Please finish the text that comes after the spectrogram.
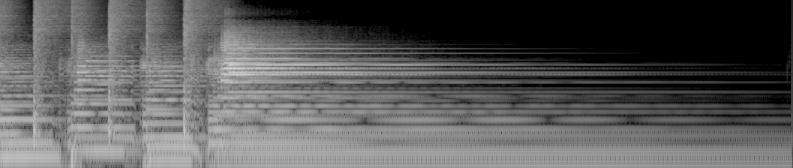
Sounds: musical instrument, guitar, plucked string instrument, music

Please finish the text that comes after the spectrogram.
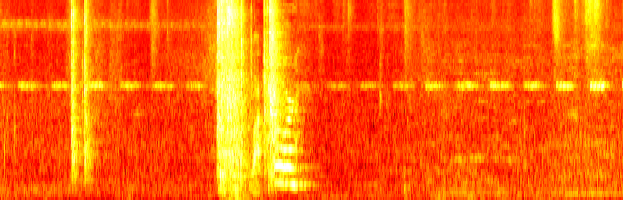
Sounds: insect, cricket

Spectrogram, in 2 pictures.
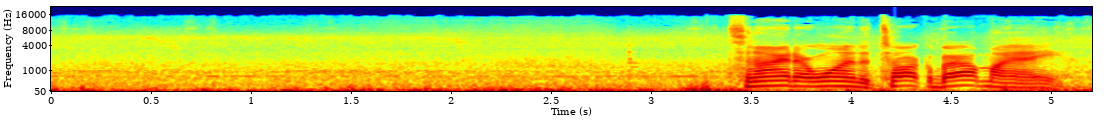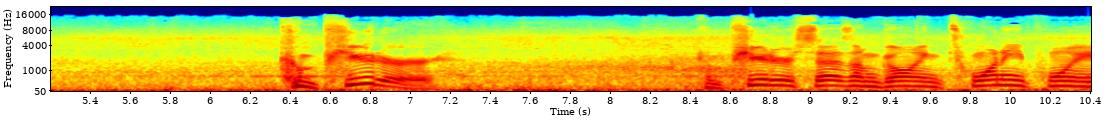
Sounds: vehicle, speech, bicycle

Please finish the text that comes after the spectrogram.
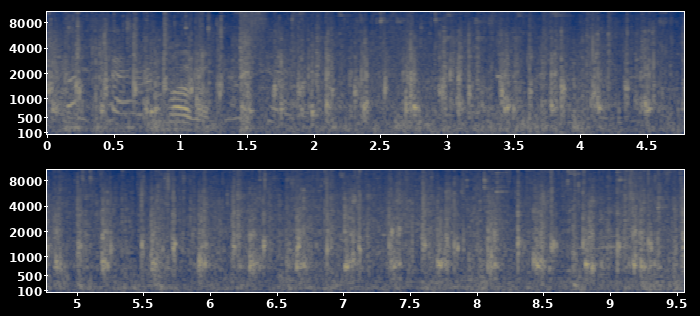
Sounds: horse clip-clop

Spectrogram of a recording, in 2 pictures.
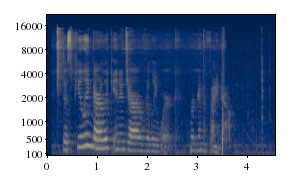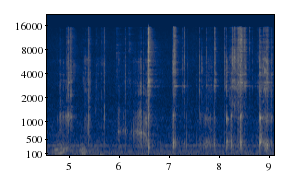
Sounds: inside a small room, speech

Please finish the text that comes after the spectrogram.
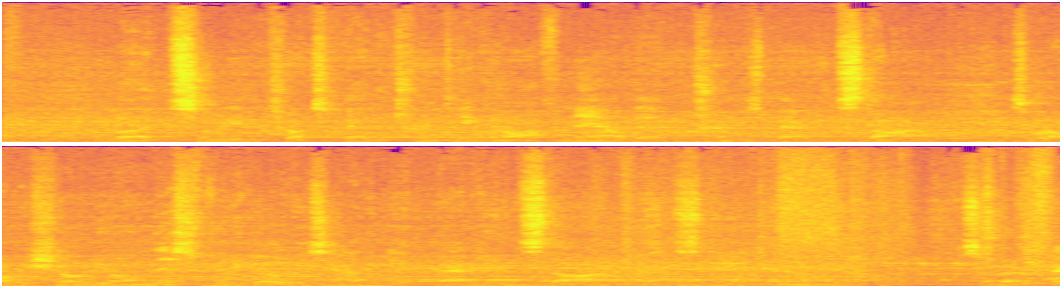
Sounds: speech, music

